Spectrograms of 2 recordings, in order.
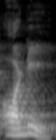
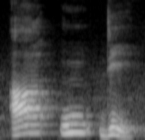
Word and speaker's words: Audi: इसको दोस्तों हम बोलते हैं ऑडी। ऑडी एकदम ही गलत उच्चारण है, सुनने में खराब लगता है। इसका करेक्ट प्रोनाउंसिएशन क्या है फिर, वो है आउडी, आउडी।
